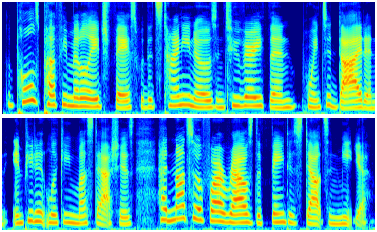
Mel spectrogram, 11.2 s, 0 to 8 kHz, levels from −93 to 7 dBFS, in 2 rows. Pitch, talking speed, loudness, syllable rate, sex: 215 Hz, 160 wpm, -20 LUFS, 4.4 syllables/s, female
